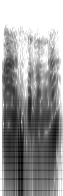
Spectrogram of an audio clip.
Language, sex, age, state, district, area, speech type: Tamil, female, 30-45, Tamil Nadu, Cuddalore, rural, conversation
